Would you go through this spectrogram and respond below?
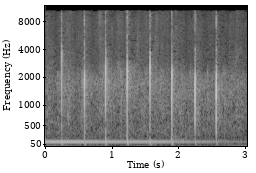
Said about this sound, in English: Can we give the Lord a big hand this morning?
